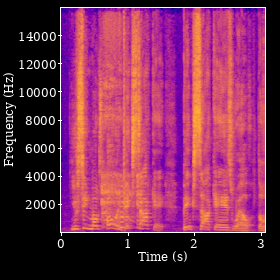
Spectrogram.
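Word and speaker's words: Binks' Sake: I've always pronounced that Blink's sake, so I'm glad you told me the correct way to say it. Oh, no, it's Bink Sake. So it's like the drink, sake, and then Bink's, being possessive of the sake.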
